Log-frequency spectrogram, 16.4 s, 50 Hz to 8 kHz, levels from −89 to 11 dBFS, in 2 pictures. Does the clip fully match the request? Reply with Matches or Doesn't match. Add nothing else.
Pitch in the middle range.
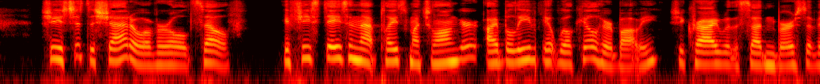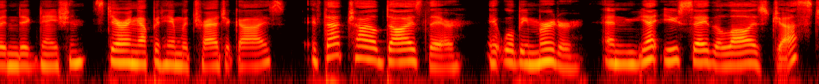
Matches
